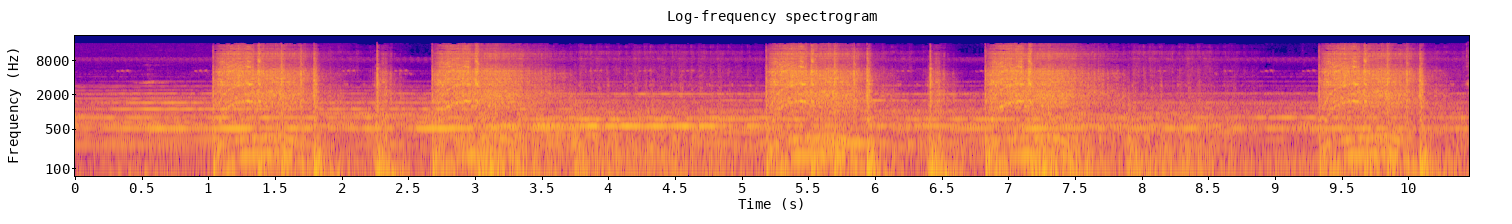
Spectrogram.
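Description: A motorcycle engine cranks over and over without catching, five loud whirring, grinding bursts of the starter separated by short pauses, with no voices.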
